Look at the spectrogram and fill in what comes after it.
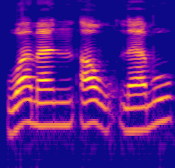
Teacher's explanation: ہے، نون ساکن کے بعد حمزہ ہے، حروف حلقی ہے تو نون ساکن پر غنہ نہیں کریں گے، آواز ناک میں نہیں چھپائیں گے ، ومن اظلم، حمزہ کو غا کے ساتھ پلس کرنا ہے،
